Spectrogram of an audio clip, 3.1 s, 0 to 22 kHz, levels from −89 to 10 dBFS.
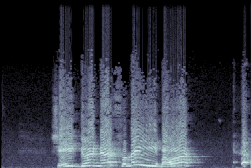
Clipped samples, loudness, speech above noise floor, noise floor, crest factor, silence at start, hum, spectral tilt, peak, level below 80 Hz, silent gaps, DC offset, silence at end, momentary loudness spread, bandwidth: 0.6%; -5 LUFS; 40 dB; -45 dBFS; 8 dB; 0.65 s; none; -2.5 dB/octave; 0 dBFS; -44 dBFS; none; under 0.1%; 0 s; 7 LU; 16.5 kHz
